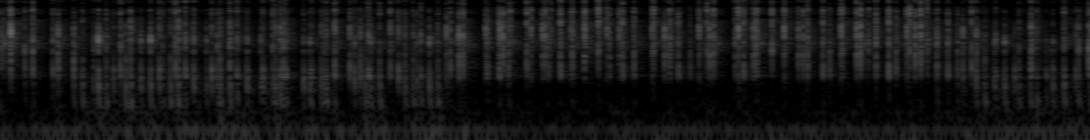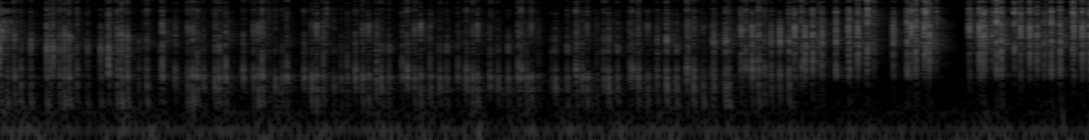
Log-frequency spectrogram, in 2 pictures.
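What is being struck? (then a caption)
Cardboard makeup palette. Long acrylic nails tap fast on a hollow black matte cardboard eyeshadow palette held up in both hands. The result is a dense, steady stream of quiet, crisp, bright clicks that die away almost instantly, with only a faint low hum underneath.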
